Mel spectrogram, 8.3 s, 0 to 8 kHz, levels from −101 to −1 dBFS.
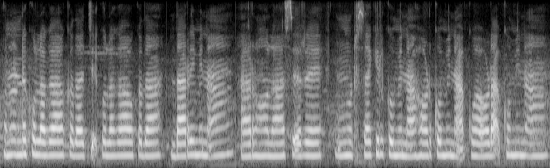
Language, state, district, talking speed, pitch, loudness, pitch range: Santali, Jharkhand, Sahebganj, 80 wpm, 235 Hz, -18 LUFS, 225-240 Hz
